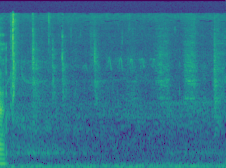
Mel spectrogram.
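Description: Quiet outdoor background: a steady low rumble, likely wind on the microphone, with a few faint small clicks.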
